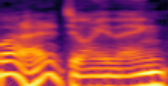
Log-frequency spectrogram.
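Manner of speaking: plain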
